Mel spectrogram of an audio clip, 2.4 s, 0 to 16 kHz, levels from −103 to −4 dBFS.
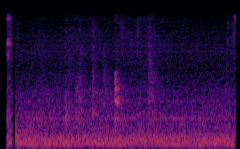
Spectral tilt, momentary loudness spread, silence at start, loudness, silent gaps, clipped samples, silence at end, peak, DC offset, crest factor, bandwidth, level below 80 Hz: -5.5 dB/octave; 3 LU; 0.05 s; -57 LUFS; none; under 0.1%; 0.05 s; -38 dBFS; under 0.1%; 18 dB; 11.5 kHz; -74 dBFS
